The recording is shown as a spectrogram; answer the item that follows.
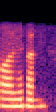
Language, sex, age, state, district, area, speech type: Manipuri, female, 45-60, Manipur, Churachandpur, urban, conversation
